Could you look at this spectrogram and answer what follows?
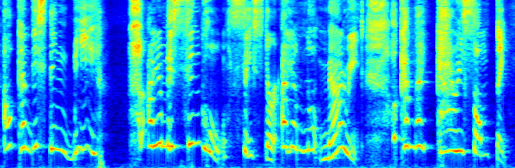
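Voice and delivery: put-on high, plaintive young woman pleading; high mock-tearful protest; bewildered young Mary. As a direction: plead like a startled single girl. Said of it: "Mary also asked the question".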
